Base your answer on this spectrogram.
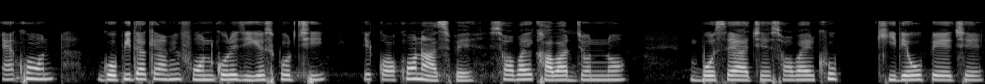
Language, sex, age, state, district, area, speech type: Bengali, female, 18-30, West Bengal, Paschim Medinipur, rural, spontaneous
